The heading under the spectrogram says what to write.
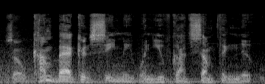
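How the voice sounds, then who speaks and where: A man's voice: low voice, sing-song, brisk, creaky, noisy background, exaggerated voice. A man voicing a superstitious old sailor at the docks, knowing and teasing, in a video game.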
